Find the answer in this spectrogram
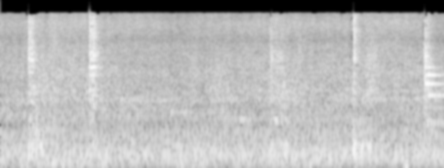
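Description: Mutton pieces sizzling as they fry in a kadai while a metal spatula stirs them, scraping and clanking against the pan several times; one clank near the end rings briefly.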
